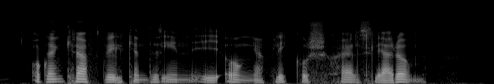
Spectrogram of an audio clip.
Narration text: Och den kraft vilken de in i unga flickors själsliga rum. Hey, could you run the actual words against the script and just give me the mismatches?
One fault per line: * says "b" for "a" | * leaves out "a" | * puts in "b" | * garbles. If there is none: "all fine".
all fine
